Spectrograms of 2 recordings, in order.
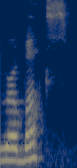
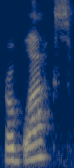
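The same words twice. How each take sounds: First: "Roblox" slipped out as "Ro-bucks", without the L; unsure pronunciation. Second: "Roblox" said with the L, "ROE-blocks"; self-corrected pronunciation. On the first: Parent naming the kids' game, "Roblox" fumbled as "Ro-bucks". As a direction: say "Roblox" wrongly as "ROE-bucks". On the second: Parent fixing the game's name, "Roblox" as "Ro-blocks". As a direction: correct it to "Roblox", ending in "blocks", rising unsurely. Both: Real, not acted. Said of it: "whatever it's called".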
